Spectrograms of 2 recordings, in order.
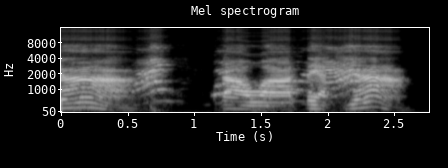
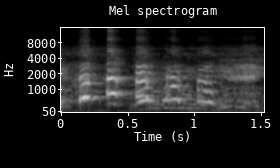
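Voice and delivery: high laugh. Real, not acted. Grandma laughing on livestream.

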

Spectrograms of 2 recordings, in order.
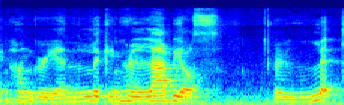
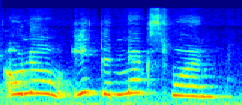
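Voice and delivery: little goat voice; 13 semitones higher than usual. Acted. Goat voice quoted.

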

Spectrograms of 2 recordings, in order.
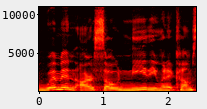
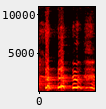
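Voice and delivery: hysterical laugh; 14 semitones higher than usual. Real, not acted. Laughing at movie scene.

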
